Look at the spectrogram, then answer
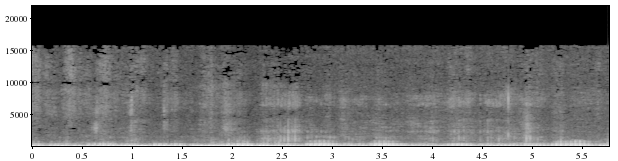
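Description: A Ragdoll cat purrs steadily, a deep rumbling vibration swelling and easing with each breath.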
